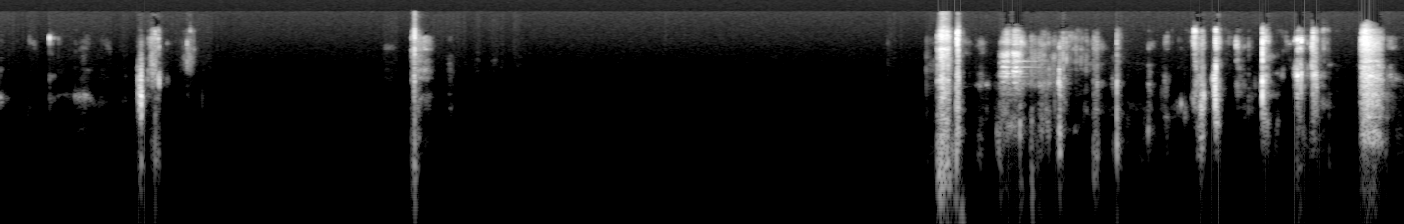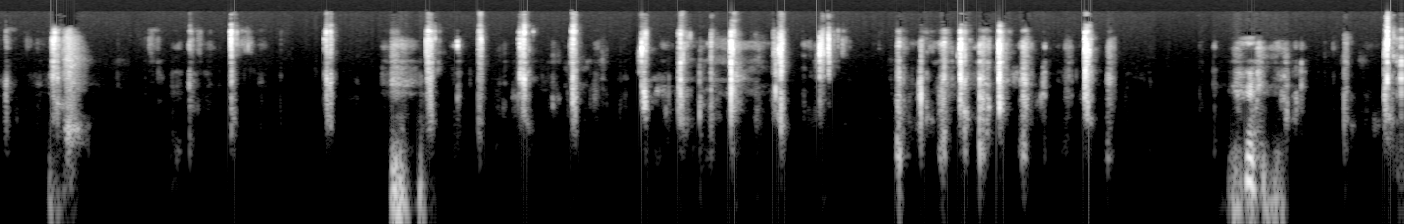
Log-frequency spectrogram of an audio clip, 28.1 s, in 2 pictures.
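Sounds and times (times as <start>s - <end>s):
crunchy chewing of food: 9.4s - 25.4s, 26.4s - 28.0s.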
